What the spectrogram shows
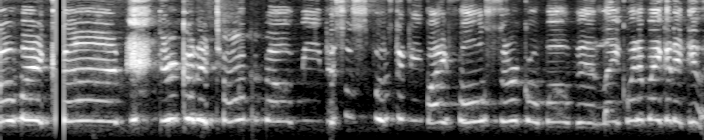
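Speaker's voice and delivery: very high, tearful, crying panic. Recalling breaking down when the reunion episode audio failed; retelling own crying. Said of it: "breaking down, crying like".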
